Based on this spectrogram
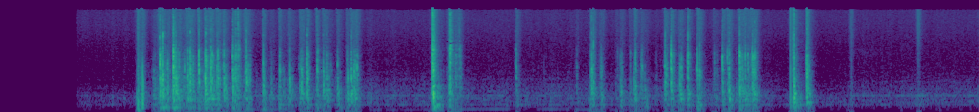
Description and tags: Typical keyboard typing, with a Spacebar and an Enter strike.
Keyboard-typing, PC-keyboard, keyboard, keystroke, keystrokes, type, typing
